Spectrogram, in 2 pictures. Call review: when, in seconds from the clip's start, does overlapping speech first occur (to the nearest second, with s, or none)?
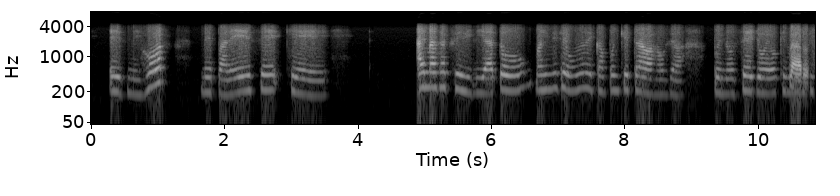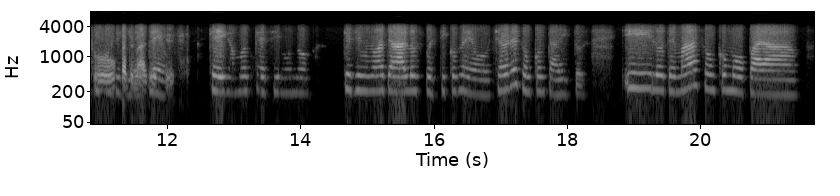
10 s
